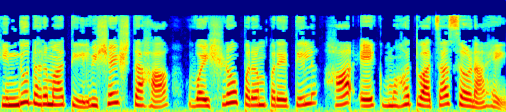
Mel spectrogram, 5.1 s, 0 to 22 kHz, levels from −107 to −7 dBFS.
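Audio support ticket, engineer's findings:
Jitter buffer speed-up, 1.55 to 2.49 s. Speech sped up, pitch unchanged. Runs about 4% fast. Probable component: receiver jitter buffer draining excess delay after a late burst of packets. Mechanism: repeated cuts of one or a few pitch periods. Roughly 40 ms removed in total. Call path audible as coding noise with a 12 kHz top end, consistent with Opus at a modest bitrate.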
